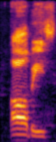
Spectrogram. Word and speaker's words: Albies: Yeah, Albies. I is silent.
